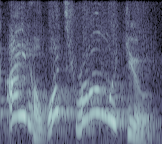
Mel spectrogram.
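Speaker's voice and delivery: high, bewildered question; baffled suitor. Retold or imitated. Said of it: "And he's like".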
